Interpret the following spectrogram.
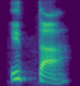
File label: "Itda", Korean; Hangeul sounds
